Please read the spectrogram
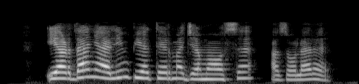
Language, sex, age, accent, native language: Uzbek, female, under 19, Namangan, Uzbek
